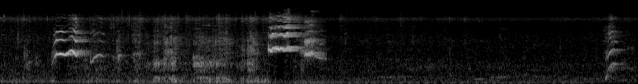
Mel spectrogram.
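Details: Puppies whining as the mother dog plays boss and takes their toy: rising, high whiny cries in quick clusters, a louder yelping burst after a pause, a final short whine after several seconds of quiet.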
